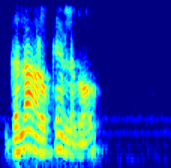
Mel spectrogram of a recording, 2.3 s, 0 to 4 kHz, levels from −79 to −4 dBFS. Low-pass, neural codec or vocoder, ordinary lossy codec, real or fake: 3.6 kHz; none; Opus, 16 kbps; real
